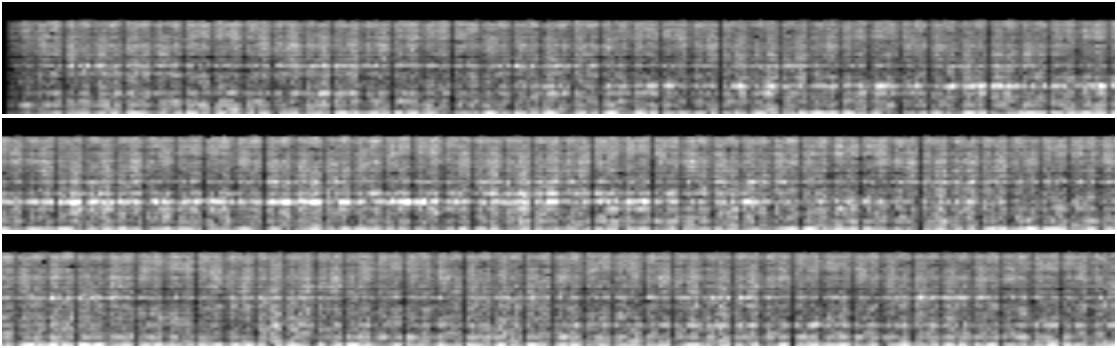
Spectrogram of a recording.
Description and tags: dimensional st*t
A good vibed pad with good dynamics an a cheesy-sound
atmospheric, dark, difficult, space, spheric, texture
